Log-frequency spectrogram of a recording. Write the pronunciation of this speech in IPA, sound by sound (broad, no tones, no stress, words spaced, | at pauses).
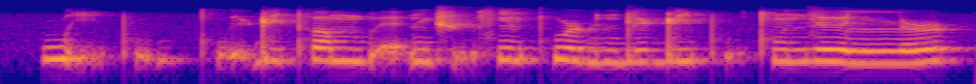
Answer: wḭpʰṵɡ kʷʰḭɖit̪ʰʌ mbɛ̰nd͡ʒṵsĩ kʷʰə˞ɖndi ɖipʰṵtʰũ nzɘlːə˞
